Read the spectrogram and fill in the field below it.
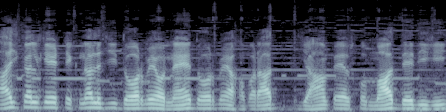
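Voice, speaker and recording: A man's medium-pitched voice over background music. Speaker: local news reporter. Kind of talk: TV news street report.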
